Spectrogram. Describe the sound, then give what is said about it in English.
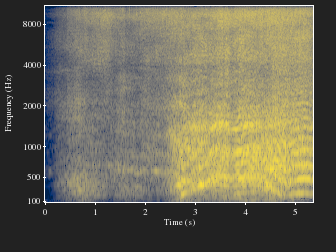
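A race car engine starts as a low rumble, then roars louder and revs up and down in strong, rising and falling sweeps. It is loud, with no voices. “High car sounds spicy, dude.”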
